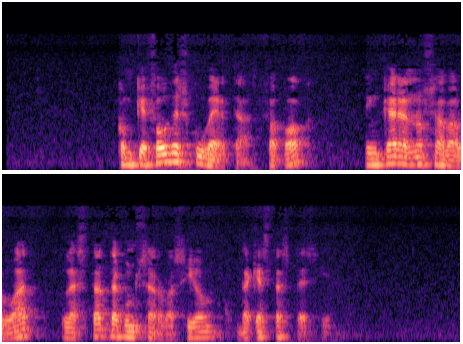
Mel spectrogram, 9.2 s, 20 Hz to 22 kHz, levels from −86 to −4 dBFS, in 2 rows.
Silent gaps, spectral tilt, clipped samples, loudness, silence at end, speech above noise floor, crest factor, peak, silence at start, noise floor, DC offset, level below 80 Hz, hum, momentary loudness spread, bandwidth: none; -7.5 dB/octave; under 0.1%; -21 LUFS; 1.3 s; 38 dB; 20 dB; -2 dBFS; 1.15 s; -59 dBFS; under 0.1%; -50 dBFS; none; 16 LU; 11.5 kHz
